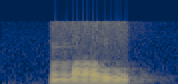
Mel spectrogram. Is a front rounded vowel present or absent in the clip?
absent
